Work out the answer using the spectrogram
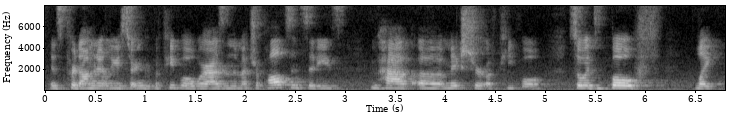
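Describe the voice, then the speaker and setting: Higher-pitched chatty young woman. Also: little pitch movement, fairly quick. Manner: chatty, tags points with "right?". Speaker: panelist. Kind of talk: casual discussion.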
